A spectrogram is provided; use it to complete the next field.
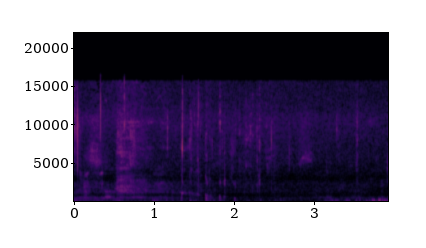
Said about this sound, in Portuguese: Tomei água na boca da garrafa.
